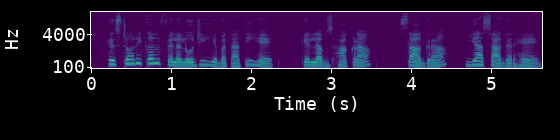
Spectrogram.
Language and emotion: Urdu, neutral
